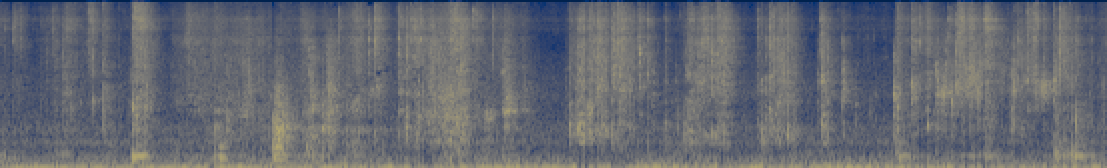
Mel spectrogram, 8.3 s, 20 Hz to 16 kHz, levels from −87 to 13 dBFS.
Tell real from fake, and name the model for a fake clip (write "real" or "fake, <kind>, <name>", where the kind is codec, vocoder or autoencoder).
fake, vocoder, BigVGAN v2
